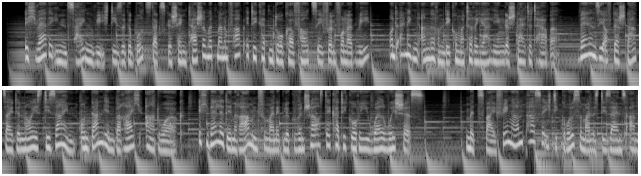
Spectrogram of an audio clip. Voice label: anwendungsvideo; brother

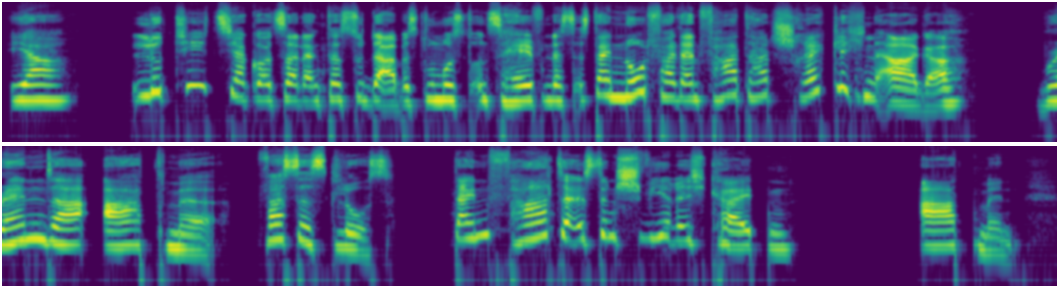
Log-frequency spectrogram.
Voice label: dialog; lutetia

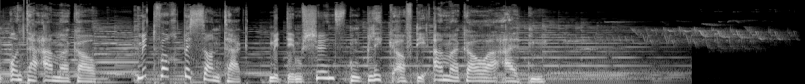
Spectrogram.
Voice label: Funkspot bayerisch; hieronymus

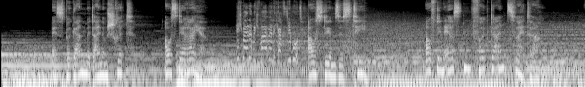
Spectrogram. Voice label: trailer tv; tribute von panem

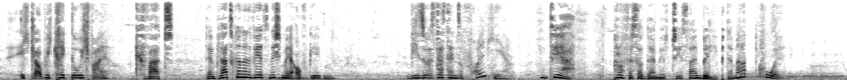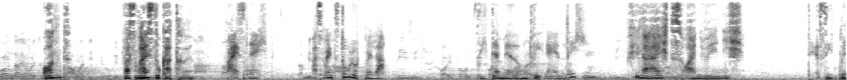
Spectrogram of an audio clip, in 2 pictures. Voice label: deutsch telenowela

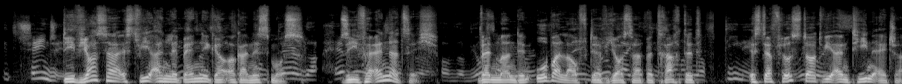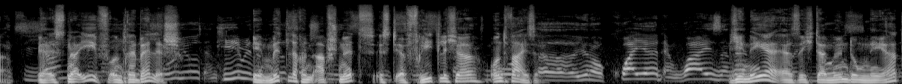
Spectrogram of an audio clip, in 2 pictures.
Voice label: doku; arte; Muttersprache Deutsch

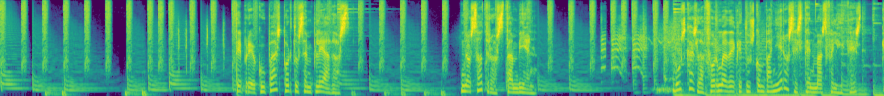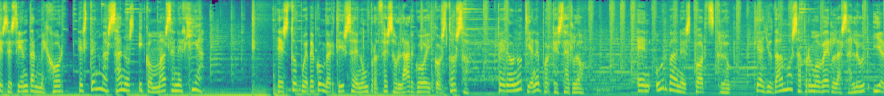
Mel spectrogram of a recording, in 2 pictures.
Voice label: imagefilm

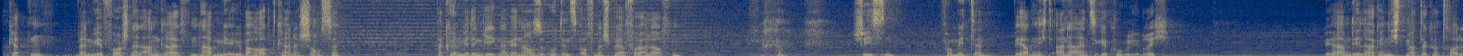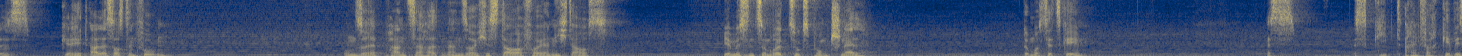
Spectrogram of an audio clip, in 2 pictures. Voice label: sprechsamples ruhig

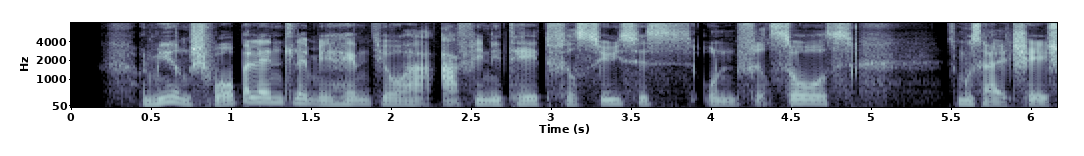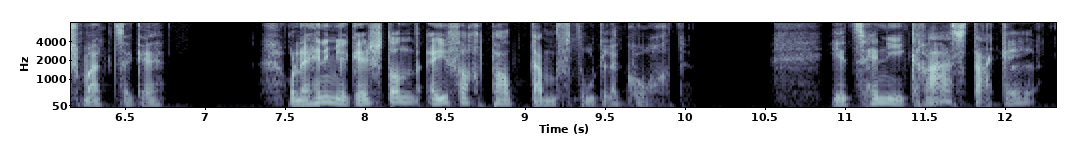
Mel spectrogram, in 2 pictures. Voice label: deutsche dialekte

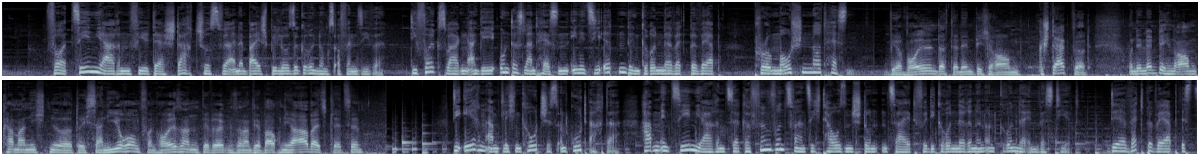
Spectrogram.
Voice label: doku imagefilm

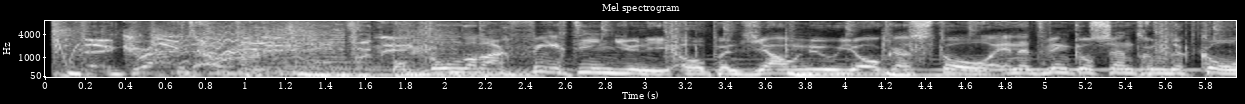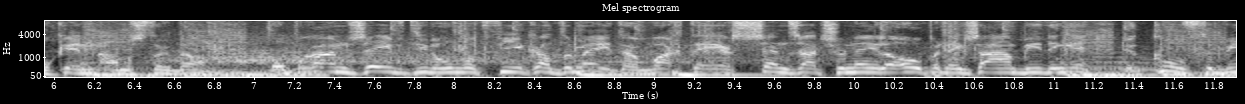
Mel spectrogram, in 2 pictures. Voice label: werbung; nystore

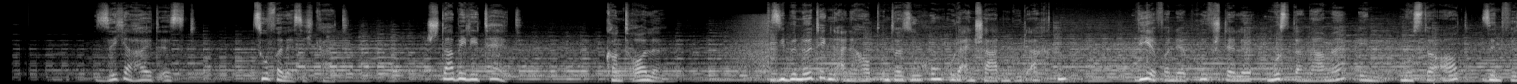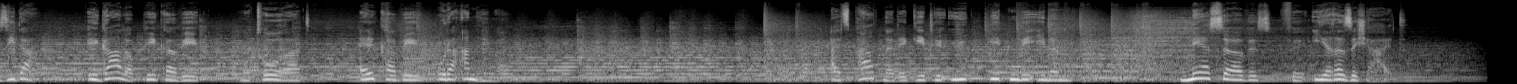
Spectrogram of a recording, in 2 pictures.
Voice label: kinospot; gtue

